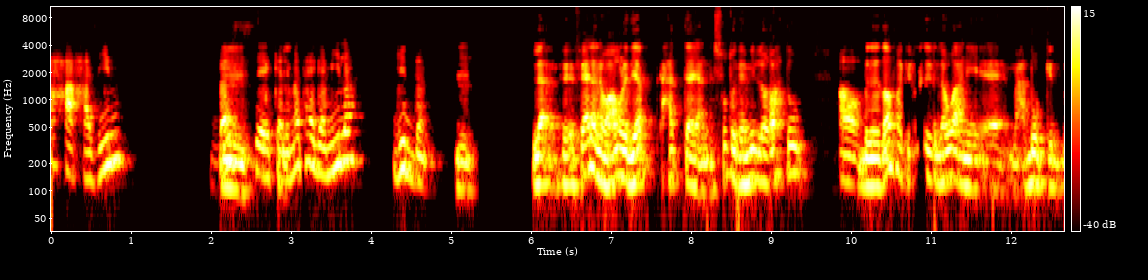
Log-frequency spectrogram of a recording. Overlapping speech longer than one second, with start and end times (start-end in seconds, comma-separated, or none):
none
